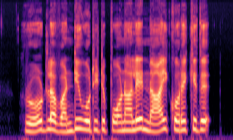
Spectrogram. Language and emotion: Tamil, fearful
